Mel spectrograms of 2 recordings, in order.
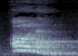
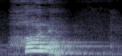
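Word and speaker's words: honor: ठीक उसी तरह ऑनर, ना कि होनर। होनर नहीं पढ़ना है, एच की आवाज नहीं निकालनी है, हम इसे पढ़ेंगे ऑनर।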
